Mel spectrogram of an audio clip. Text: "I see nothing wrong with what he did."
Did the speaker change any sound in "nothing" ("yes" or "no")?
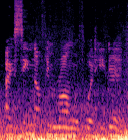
no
